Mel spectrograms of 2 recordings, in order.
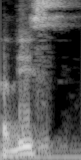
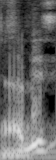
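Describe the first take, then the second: First: The word ends with an s-sound. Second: The word ends with a th-sound. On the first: The speaker calls it wrong. "না" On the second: The speaker calls it right. "হাদিস না হাদিস"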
